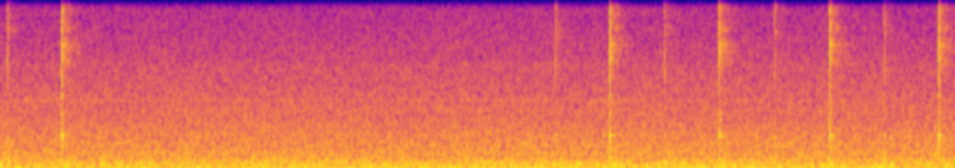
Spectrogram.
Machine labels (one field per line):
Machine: valve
